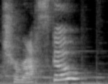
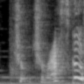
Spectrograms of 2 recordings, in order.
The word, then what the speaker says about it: churrasco: I don't know how to pronounce that. Churrasco? Churrasco seems maybe right.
